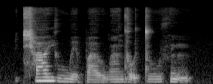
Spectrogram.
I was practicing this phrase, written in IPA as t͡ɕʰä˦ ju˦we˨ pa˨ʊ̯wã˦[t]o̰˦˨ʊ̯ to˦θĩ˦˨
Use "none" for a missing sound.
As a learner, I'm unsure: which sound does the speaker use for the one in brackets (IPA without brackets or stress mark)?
d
